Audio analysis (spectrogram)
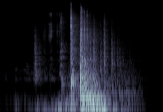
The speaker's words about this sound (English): You may close the door now.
